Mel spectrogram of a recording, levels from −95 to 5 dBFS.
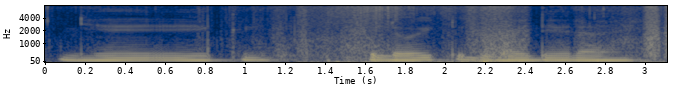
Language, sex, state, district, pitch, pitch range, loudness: Hindi, male, Rajasthan, Churu, 115 Hz, 115-120 Hz, -32 LUFS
